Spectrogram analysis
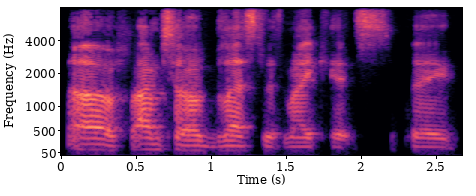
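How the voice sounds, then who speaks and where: A low-pitched man with a Polish-American accent hosts a live teaching webinar as a doctor. He talks haltingly, with frequent restarts and filler sounds as he gathers his thoughts. He laughs easily between points. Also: a bit bright.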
